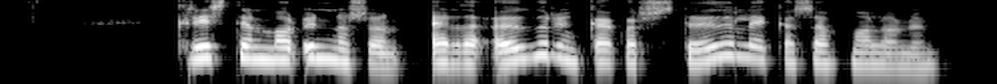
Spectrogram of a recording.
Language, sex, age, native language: Icelandic, female, 30-39, Icelandic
